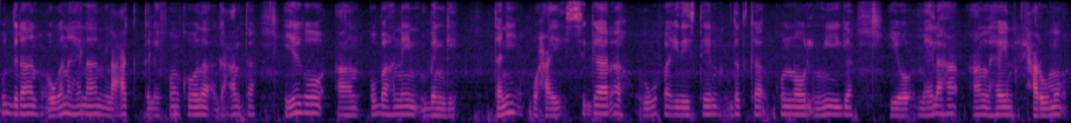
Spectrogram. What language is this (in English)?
Somali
